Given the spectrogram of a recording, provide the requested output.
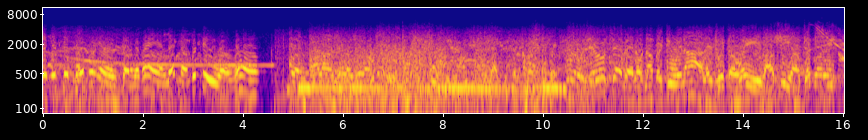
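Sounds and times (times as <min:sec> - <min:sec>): radio voice: 0:00.0 - 0:12.6
garbled radio voices: 0:00.0 - 0:16.0
low steady tone: 0:01.8 - 0:12.5.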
